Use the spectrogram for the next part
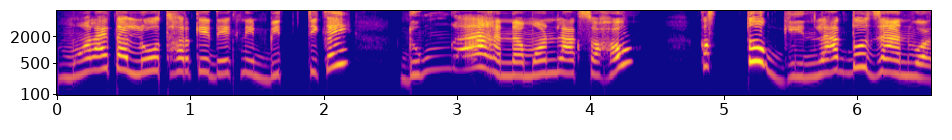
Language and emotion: Nepali, disgusted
